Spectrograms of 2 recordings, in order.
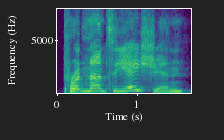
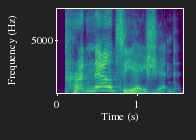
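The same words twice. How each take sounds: First: The middle sounds like "nun", unlike "pronounce". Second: The middle sounds like "nounce", as in "pronounce". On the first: The speaker calls it wrong. "the way to pronounce pronunciation" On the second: The speaker calls it right. "should be pronunciation"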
